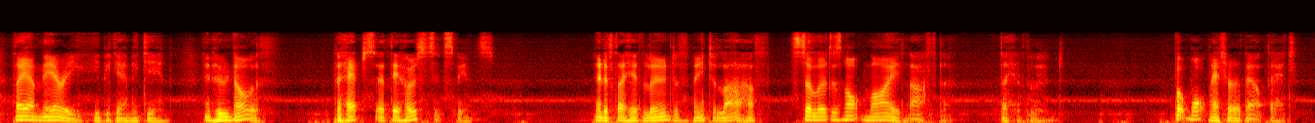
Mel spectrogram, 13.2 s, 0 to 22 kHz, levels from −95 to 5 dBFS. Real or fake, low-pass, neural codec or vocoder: fake; 7.2 kHz; autoencoder, 48 kHz, 32 numbers a frame, DAC-VAE, trained on Japanese speech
